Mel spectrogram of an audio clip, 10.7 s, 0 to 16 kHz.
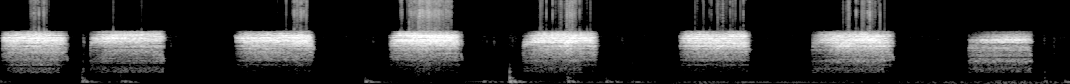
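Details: Barn owl chicks, five in the nest, recorded on 29 August 2021: a run of eight harsh, noisy hissing screeches, each under a second long, coming roughly every one to one and a half seconds over a faint low hum.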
